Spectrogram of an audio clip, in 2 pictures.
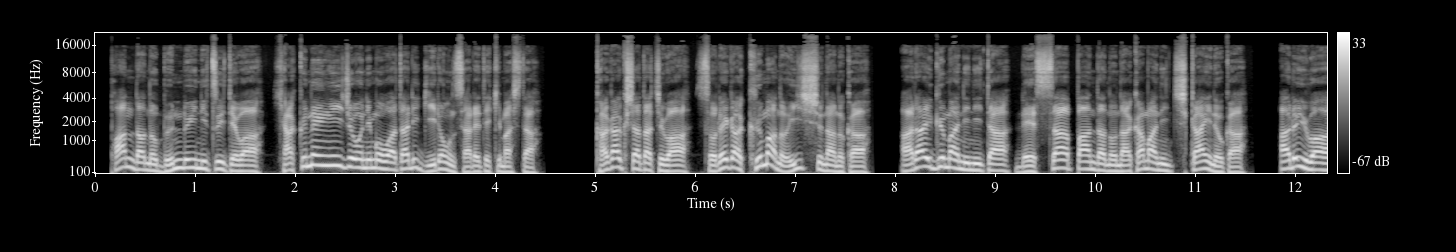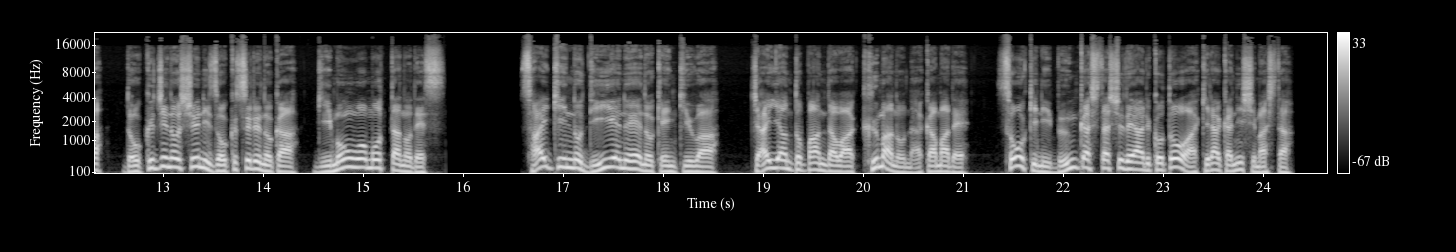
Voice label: Home Studio

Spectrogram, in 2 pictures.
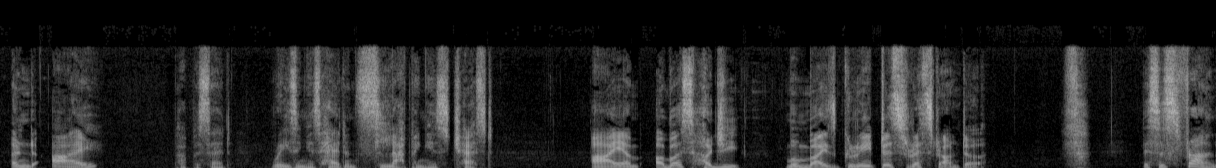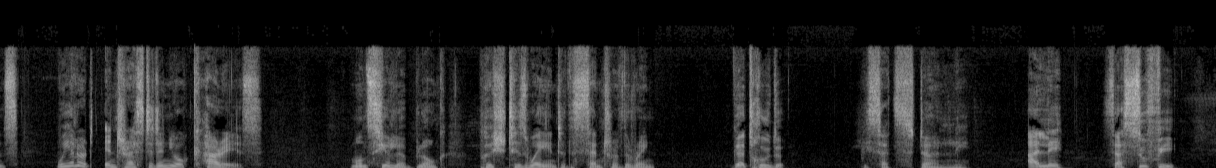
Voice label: Audiobook

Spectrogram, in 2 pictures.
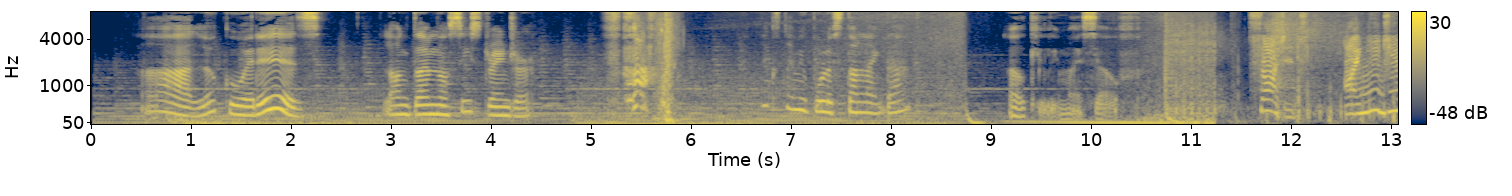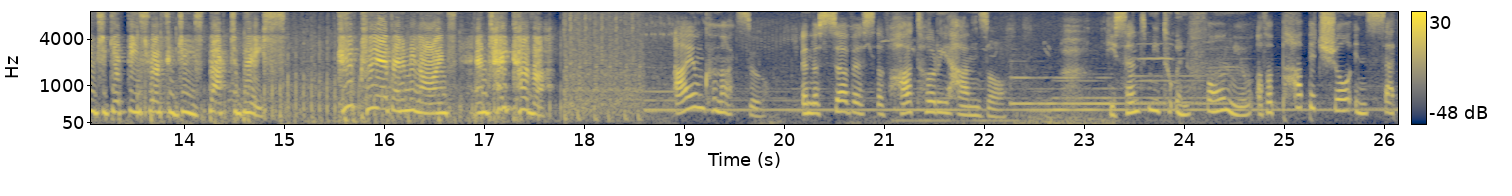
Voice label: Video Game, female

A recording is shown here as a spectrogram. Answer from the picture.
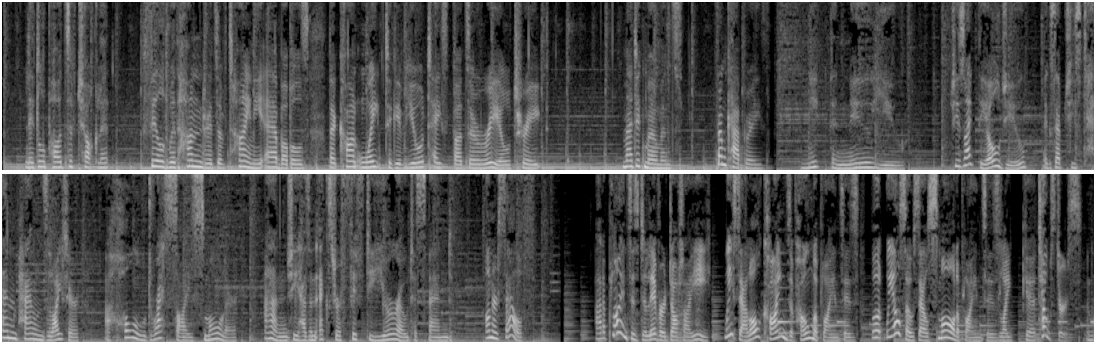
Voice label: Commercials, Yorkshire

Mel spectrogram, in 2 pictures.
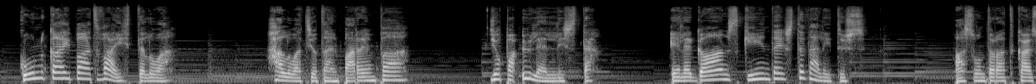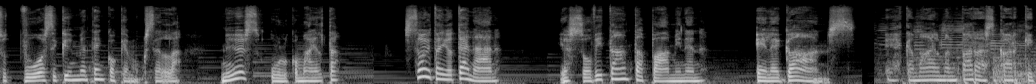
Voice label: Finnish

